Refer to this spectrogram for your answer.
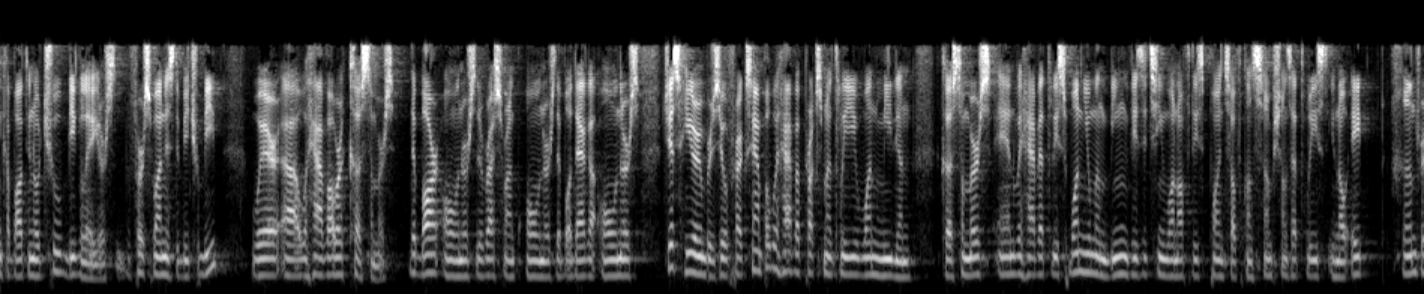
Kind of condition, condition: setting, live audience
